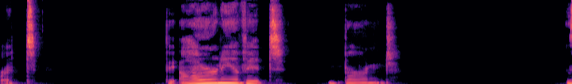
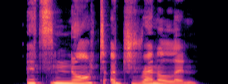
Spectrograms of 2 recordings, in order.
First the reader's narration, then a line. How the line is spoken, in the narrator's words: Callus snarled back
